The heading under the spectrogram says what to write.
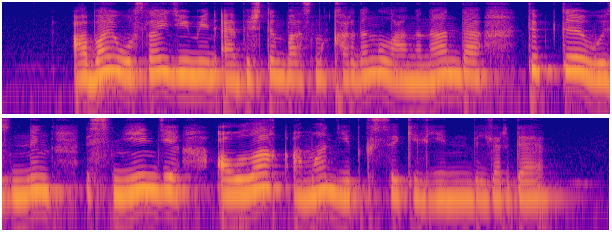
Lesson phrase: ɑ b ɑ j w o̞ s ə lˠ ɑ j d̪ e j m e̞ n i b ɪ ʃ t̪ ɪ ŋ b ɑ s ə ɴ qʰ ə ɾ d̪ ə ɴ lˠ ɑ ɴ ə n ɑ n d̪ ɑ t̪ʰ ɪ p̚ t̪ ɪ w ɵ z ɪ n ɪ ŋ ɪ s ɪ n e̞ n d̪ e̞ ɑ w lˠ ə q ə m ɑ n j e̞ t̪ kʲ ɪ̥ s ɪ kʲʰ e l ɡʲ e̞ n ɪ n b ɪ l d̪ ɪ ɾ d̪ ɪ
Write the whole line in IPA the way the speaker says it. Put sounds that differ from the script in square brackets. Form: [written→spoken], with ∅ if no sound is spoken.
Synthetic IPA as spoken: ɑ b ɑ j w o̞ s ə lˠ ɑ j d̪ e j m e̞ n [i→æ] b ɪ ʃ t̪ ɪ ŋ b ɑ s ə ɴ qʰ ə ɾ d̪ ə ɴ lˠ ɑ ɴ ə n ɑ n d̪ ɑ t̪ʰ ɪ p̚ t̪ ɪ w ɵ z ɪ n ɪ ŋ ɪ s ɪ n e̞ n d̪ e̞ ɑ w lˠ [ə→ɑ] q [ə→ɑ] m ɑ n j e̞ t̪ kʲ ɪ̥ s ɪ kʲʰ e l ɡʲ e̞ n ɪ n b ɪ l d̪ ɪ ɾ d̪ ɪ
